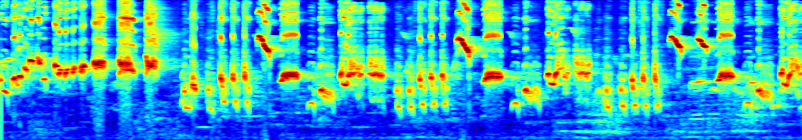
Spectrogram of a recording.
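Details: White-rumped shama fighter singing to goad rival shamas: a dense, restless stream of harsh chattering notes, quick slurred whistles and squawky bursts, almost without pause.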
